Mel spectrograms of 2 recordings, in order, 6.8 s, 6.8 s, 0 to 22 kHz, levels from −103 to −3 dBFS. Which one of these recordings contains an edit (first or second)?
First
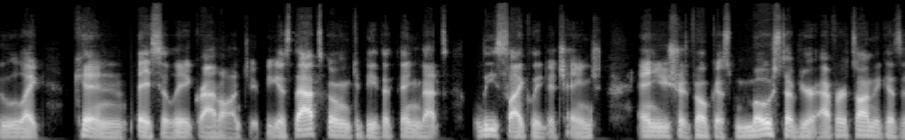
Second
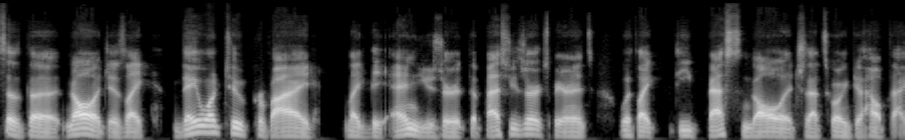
first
